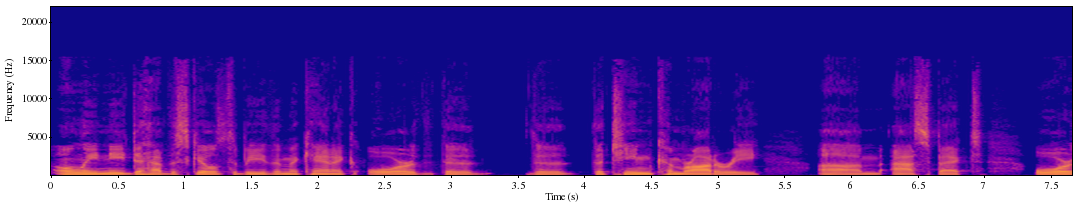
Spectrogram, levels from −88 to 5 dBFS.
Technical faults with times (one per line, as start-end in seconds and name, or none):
none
